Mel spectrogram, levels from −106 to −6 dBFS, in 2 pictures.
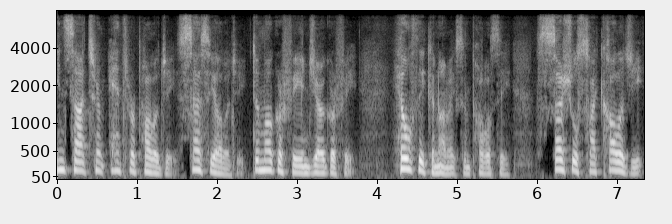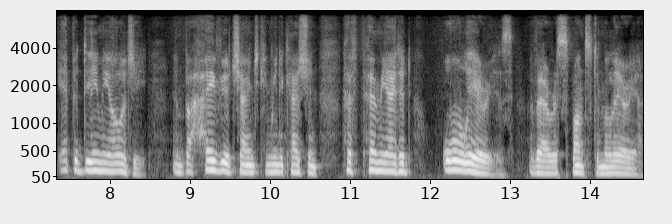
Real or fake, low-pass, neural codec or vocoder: fake; 7.2 kHz; vocoder, 44.1 kHz, 128 mel bands, Pupu-Vocoder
